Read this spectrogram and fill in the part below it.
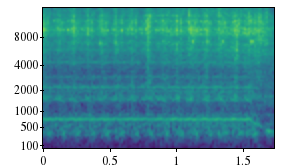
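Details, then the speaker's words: Singer 8280 low-cost household sewing machine, overused as semi-industrial until the lower-shaft unit gear broke and gears were knocked out of alignment, after the gear was replaced and realigned: rapid, even needle clatter with light motor hum, no binding, normal sewing. "쭉쭉쭉 나가죠. 4번 너무 넓다 해서 2번 후진 버튼, 그다음에 패턴 다이아를 돌려서 지그잭 바느질, 누빔 바느질, 세발뜨기 바느질. 기능이 단순한 기계네요."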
